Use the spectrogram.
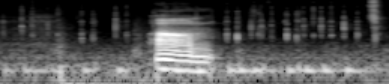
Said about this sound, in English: But if you have to set it up, try not to do it until after we record, because you can kind of hear the typing kind of loud.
